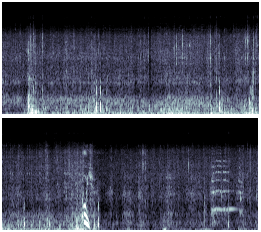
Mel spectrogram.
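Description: Mountain bike riding fast down a dirt forest trail: tyre noise with knocks and rattles of the bike over roots and bumps. A loud pitched sound slides down in pitch about seven seconds in, and a brief steady tone comes near the end.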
